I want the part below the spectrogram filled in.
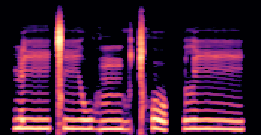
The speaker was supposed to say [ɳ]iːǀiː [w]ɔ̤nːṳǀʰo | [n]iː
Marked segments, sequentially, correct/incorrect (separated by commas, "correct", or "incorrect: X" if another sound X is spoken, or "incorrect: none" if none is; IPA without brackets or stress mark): correct, correct, incorrect: l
